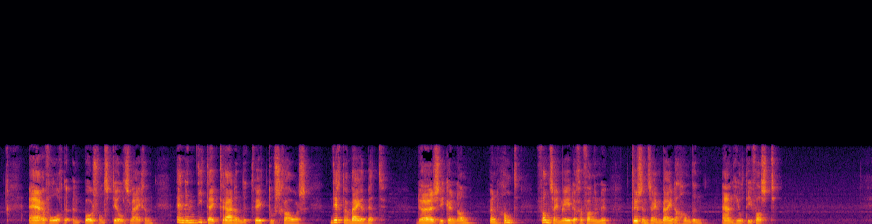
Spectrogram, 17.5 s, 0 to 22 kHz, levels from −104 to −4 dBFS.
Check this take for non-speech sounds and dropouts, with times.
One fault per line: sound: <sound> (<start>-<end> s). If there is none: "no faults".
no faults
